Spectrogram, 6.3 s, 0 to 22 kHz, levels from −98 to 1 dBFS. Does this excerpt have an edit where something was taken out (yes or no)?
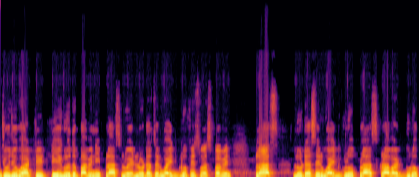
no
